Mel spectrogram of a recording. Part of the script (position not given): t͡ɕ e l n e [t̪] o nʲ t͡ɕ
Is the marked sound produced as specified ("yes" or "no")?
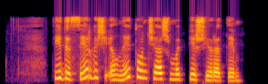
yes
